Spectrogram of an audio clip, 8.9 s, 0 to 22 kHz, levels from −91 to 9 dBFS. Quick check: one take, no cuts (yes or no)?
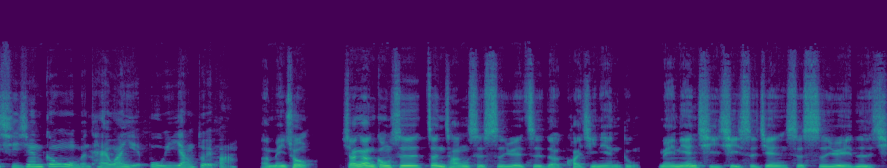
no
